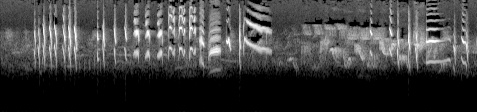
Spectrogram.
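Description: A common linnet sings a quick, varied twittering song of rapid chirps, buzzy trills and short whistled notes, with a softer, scratchier run of twitters toward the end.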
